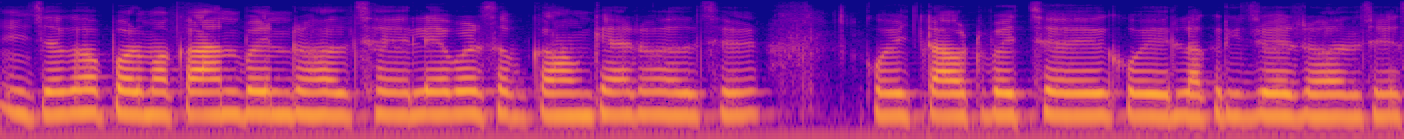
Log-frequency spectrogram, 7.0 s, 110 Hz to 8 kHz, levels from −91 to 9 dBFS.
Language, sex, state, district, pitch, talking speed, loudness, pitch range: Maithili, female, Bihar, Darbhanga, 230 Hz, 190 wpm, -17 LUFS, 225-235 Hz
